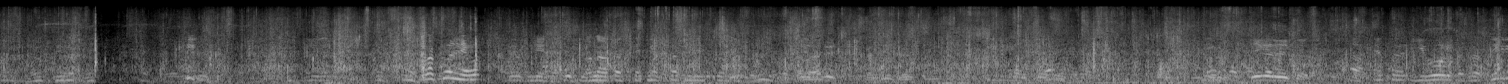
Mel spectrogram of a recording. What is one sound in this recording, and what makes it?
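A crowd of men talk among themselves close by, outdoors.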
